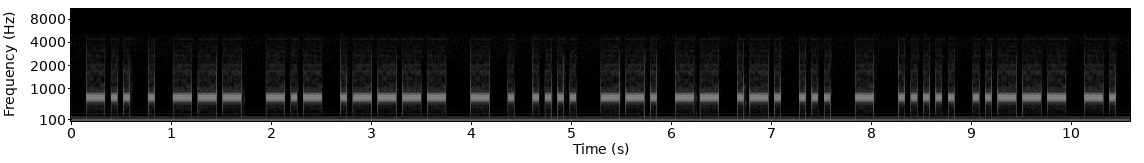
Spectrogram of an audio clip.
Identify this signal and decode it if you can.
Morse code, heard as a keyed tone, about 19 wpm, 750 Hz. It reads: DE OK1TEH GM RST 52N
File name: tropo / g3wzt 2m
